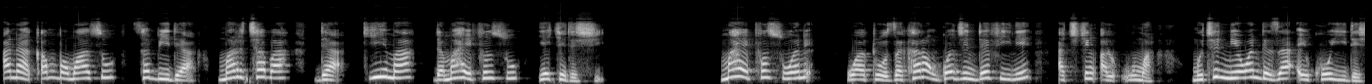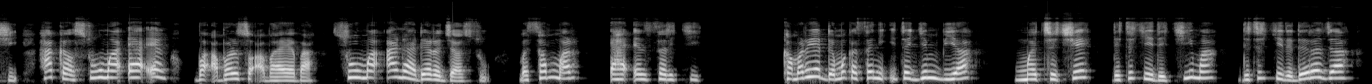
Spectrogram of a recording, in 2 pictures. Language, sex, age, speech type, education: Hausa, female, 15-29, spontaneous, tertiary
